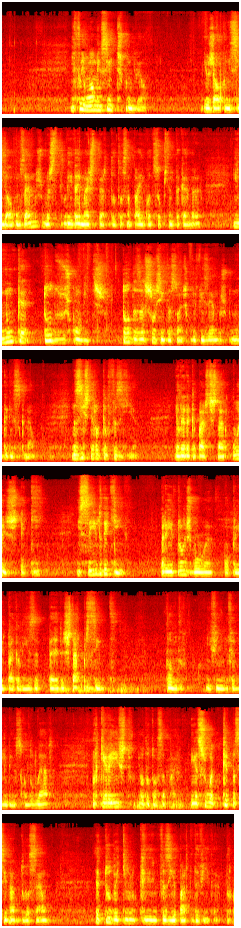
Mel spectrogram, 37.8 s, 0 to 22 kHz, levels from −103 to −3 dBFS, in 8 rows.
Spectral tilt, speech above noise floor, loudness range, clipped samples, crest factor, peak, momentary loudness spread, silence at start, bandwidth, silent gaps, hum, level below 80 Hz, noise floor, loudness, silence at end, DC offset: -4.5 dB/octave; 28 dB; 4 LU; under 0.1%; 14 dB; -2 dBFS; 14 LU; 0.8 s; 15.5 kHz; none; none; -62 dBFS; -44 dBFS; -17 LUFS; 0 s; under 0.1%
